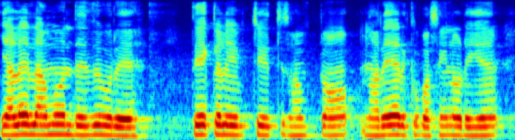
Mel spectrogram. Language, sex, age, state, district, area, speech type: Tamil, male, 18-30, Tamil Nadu, Tiruchirappalli, rural, spontaneous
